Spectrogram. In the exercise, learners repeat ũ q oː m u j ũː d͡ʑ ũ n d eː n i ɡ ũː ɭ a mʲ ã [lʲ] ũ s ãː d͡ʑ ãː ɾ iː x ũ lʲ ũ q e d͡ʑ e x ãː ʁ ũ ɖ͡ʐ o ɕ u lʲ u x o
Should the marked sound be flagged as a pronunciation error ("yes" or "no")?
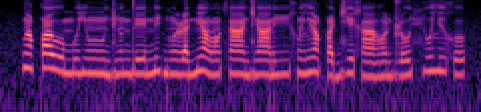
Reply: yes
